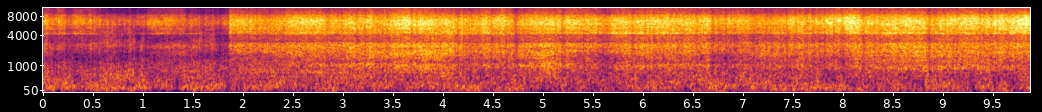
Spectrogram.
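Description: Turboprop engines roar loudly as a plane rolls along a runway.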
